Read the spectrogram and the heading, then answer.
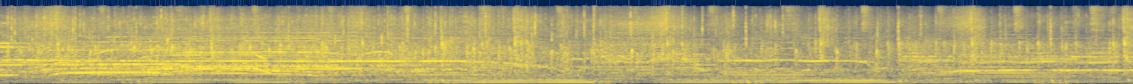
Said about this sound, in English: So why don't you guys put your hands together right now. Start clapping. Funniest girls in town. Go crazy.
